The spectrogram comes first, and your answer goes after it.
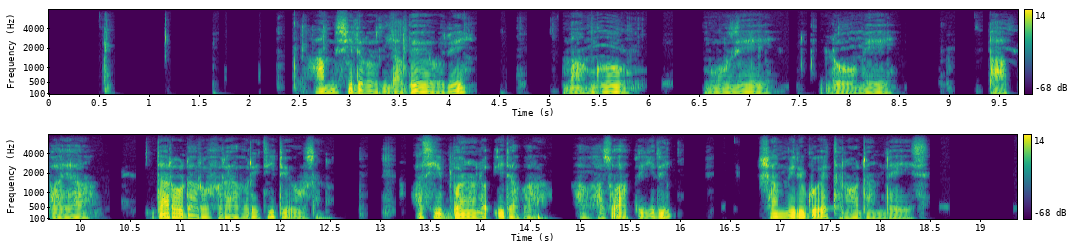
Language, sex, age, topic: Gamo, male, 18-24, agriculture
